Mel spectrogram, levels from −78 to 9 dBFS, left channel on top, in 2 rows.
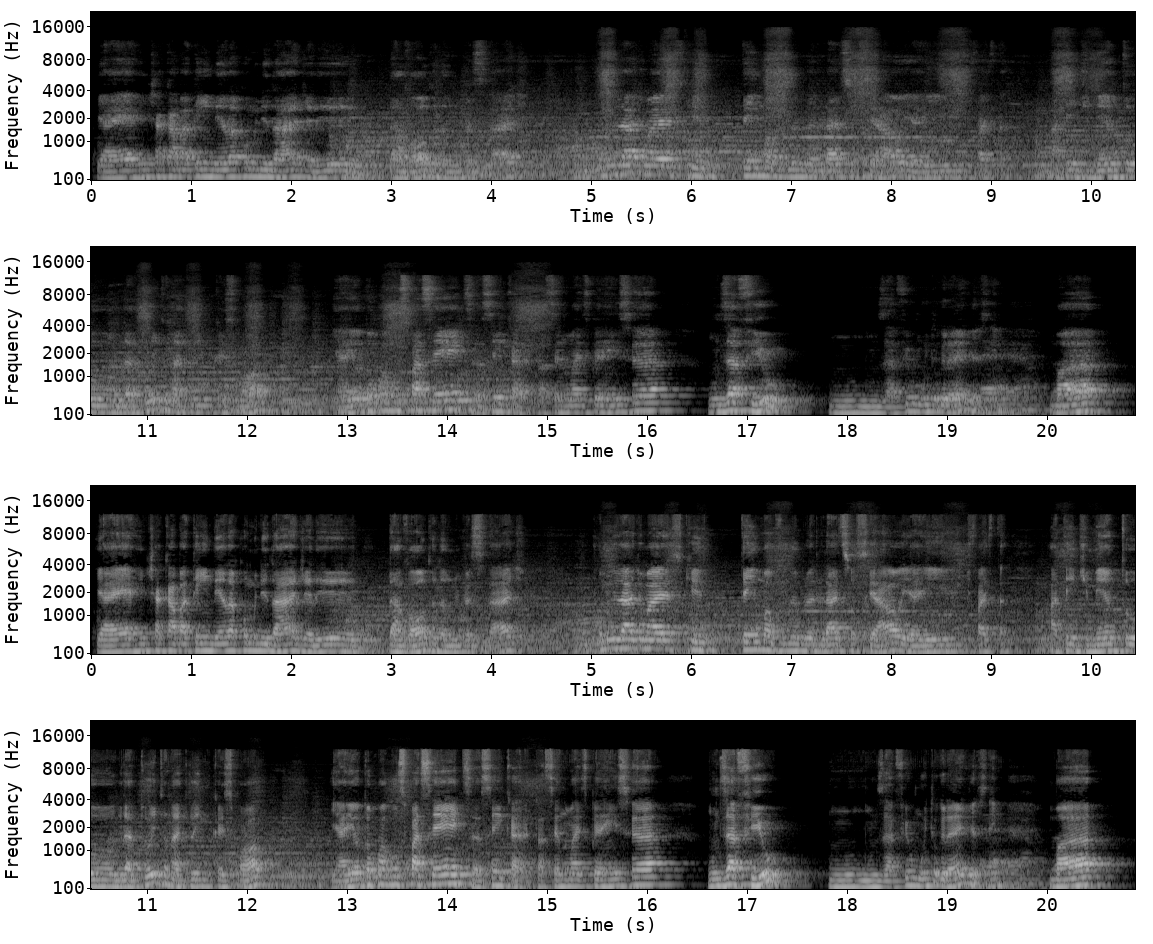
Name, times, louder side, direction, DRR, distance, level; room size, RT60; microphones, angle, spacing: voice 1, 0.1-4.3 5.0-9.3 9.6-12.3 12.8-16.2 16.6-17.4 17.8-19.6 20.0-20.4, right 4 dB, 80° right, 0.3 m, -26 dB
sound 1, 2.4-14.7, left 1 dB, 20° left, 0.4 m, -35 dB
voice 2, 4.6-5.9 12.5-13.7 19.3-20.4, equal, 45° left, 0.9 m, -38 dB
sound 2, 5.0-16.0, left 5 dB, 90° left, 0.4 m, -44 dB
2.2 x 2.0 x 3.4 m
head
